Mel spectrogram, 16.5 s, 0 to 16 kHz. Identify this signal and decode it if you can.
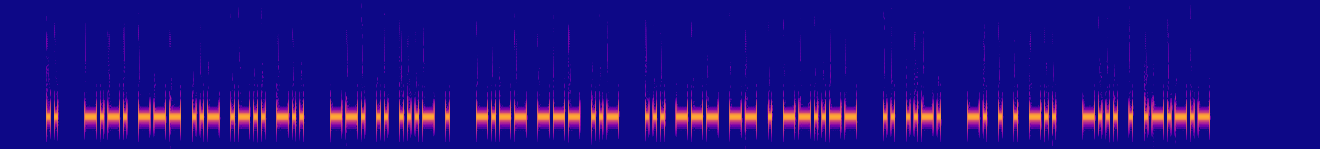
Morse code, heard as a keyed tone, about 25 wpm, 700 Hz. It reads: I COULD GIVE YOU SOME, IF NEED BE.
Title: Sentences from Top 1000 Words - Review Part 1 - 25wpm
